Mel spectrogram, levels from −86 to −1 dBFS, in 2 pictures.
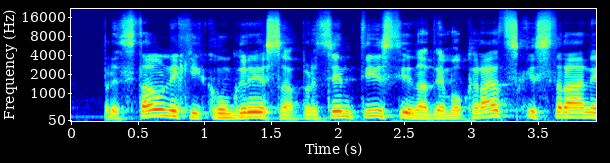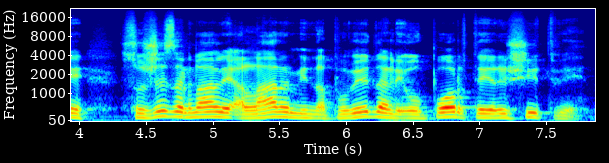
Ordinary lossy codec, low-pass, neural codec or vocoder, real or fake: none; none; codec, 44.1 kHz, 7.8 kbps, DAC; fake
